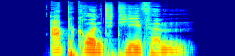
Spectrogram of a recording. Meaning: strong dative masculine/neuter singular of abgrundtief
- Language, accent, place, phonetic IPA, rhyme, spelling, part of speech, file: German, Germany, Berlin, [ˌapɡʁʊntˈtiːfm̩], -iːfm̩, abgrundtiefem, adjective, De-abgrundtiefem.ogg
